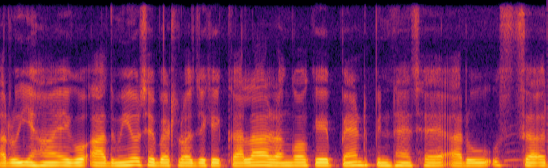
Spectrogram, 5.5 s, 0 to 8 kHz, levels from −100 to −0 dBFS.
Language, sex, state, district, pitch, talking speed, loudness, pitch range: Angika, male, Bihar, Bhagalpur, 145 Hz, 195 wpm, -13 LUFS, 140-145 Hz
